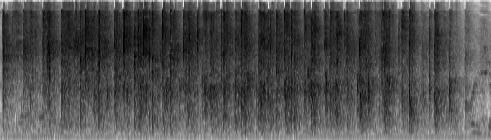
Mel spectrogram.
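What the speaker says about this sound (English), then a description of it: "I appreciate your applause" Audience applause at a state corrections and criminal justice oversight task force meeting, a steady dense burst of clapping from many hands lasting several seconds, fairly loud and close with a low hum underneath.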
